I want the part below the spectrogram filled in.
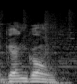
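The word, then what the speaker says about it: Guingamp: I wtedy dowiedziałem się, jak czyta się tą po prostu ich nazwę, Gengong.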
